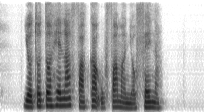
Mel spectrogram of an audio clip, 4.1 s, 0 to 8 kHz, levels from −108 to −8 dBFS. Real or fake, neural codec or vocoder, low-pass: fake; codec, 16 kHz in and 24 kHz out, 0.9 kbps, LongCat-Audio-Codec, fine tuned four codebook decoder; 7.2 kHz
